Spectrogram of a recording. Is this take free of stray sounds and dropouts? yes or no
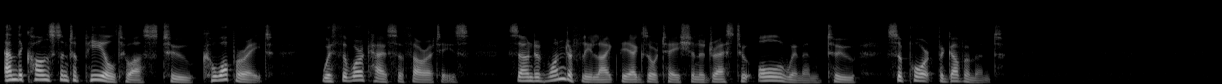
yes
